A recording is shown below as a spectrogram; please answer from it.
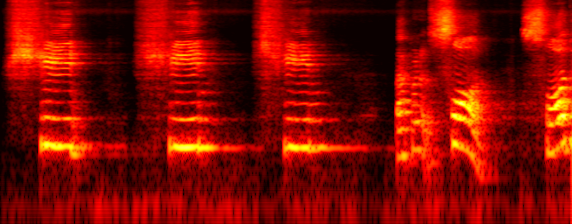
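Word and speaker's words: شين: শিন উচ্চারণ হয় জিভের মতো, অর্থাৎ জিভের মাঝখান এবং তার সোজাসুজি ওপরের তালুর সাথে লেগে শিন শিন শিন।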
